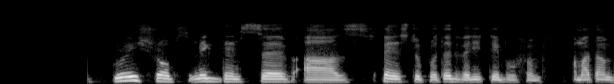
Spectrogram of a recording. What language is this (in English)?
Nigerian Pidgin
